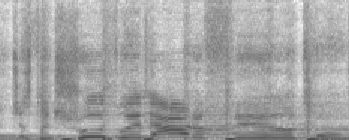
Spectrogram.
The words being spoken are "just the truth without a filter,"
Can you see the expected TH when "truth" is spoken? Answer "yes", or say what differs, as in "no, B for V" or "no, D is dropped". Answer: yes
